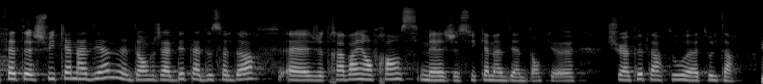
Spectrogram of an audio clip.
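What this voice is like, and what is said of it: Slight Canadian French accent. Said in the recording (French): “on, a remarqué ton petit accent ... comme ton accent euh, ne, l'indique pas”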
